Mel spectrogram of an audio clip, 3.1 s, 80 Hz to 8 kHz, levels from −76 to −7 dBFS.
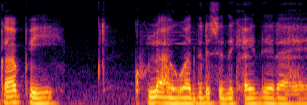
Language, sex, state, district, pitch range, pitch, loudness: Hindi, male, Punjab, Pathankot, 110-120 Hz, 115 Hz, -17 LUFS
